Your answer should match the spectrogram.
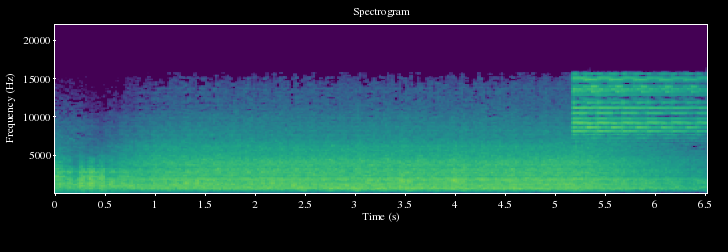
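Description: Drum and bass track in a beatless breakdown: the drums drop out, leaving a steady wash of filtered noise. A thin high shimmer joins near the end.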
